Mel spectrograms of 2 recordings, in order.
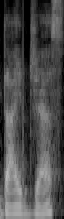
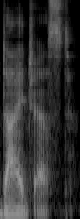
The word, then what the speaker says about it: digest: Um, if it's a noun, we we put the emphasis on the first syllable and if it's a verb, we put the emphasis on the second syllable.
